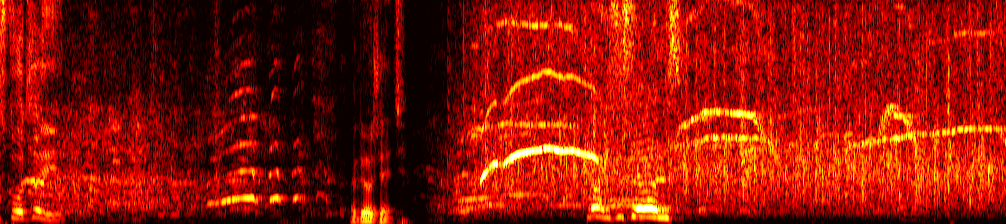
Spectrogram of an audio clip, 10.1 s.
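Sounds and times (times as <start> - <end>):
speech: 0.0 - 0.8, 3.5 - 4.2, 5.8 - 6.9
laughter: 0.0 - 3.5, 4.2 - 5.2
audience applause: 0.4 - 2.8, 4.3 - 10.0.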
